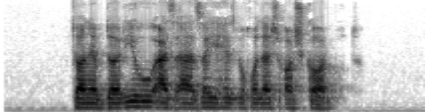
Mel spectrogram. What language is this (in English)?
Persian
